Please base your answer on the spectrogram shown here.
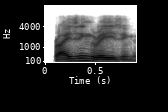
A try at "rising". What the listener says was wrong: No, rising. Rising, if there's no A, it's rising. Raising, if there's an A.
